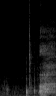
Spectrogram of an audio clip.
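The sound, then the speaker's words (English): A sip of water: a few quick wet clicks from the lips, then a longer airy slurp as the drink is drawn in, with no talking. “Take a sip of water from my dry throat.”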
